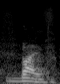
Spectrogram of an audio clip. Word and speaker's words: Blyth: Pot să spun, am câteva reacții deja la traducerea lui Alistair Ian Blyth, așa se pronunță, parcă, da? – Blyth.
